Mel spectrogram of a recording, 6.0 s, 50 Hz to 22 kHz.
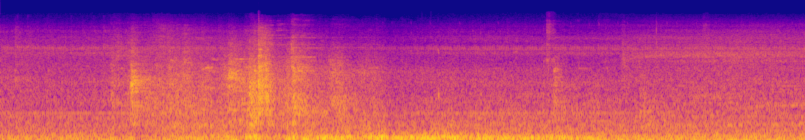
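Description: Freight train rolling slowly through a rail yard: boxcars and CSX GP40-2 and GP38-2 diesel locomotives passing close by, a steady low rumble of engines and wheels on rail. Brief harsher wheel-and-rail clatter about one and two seconds in.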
